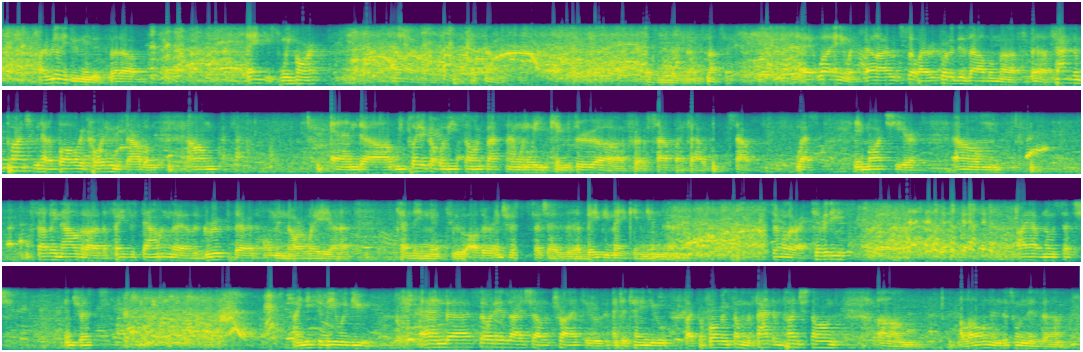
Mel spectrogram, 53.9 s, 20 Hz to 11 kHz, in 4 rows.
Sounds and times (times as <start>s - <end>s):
Inside, large room or hall: 0.0s - 53.9s
Speech: 0.4s - 1.9s, 3.0s - 4.1s, 4.7s - 6.3s, 8.0s - 9.2s, 10.0s - 16.6s, 17.5s - 26.1s, 27.3s - 35.5s, 36.5s - 37.6s, 39.7s - 42.2s, 44.0s - 53.9s.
